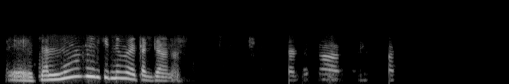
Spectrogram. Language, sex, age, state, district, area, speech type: Dogri, female, 18-30, Jammu and Kashmir, Jammu, rural, conversation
